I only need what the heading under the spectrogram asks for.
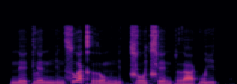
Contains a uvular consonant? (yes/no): no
